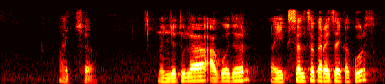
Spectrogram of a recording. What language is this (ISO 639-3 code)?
mar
